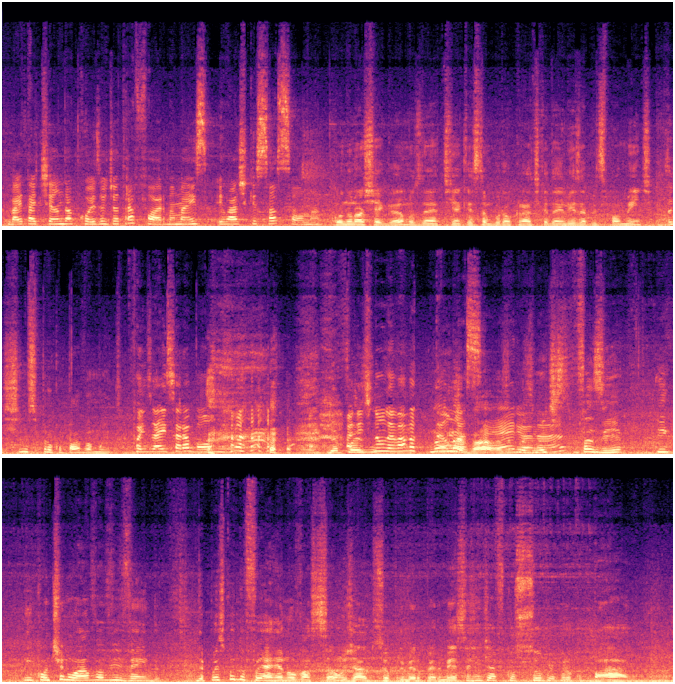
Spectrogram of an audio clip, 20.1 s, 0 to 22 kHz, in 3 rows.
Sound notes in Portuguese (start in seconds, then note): 8.7 risadas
